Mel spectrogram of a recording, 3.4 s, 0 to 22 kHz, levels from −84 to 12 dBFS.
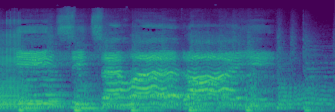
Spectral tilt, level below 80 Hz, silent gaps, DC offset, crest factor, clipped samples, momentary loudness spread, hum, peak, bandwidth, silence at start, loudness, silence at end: -4 dB/octave; -32 dBFS; none; under 0.1%; 14 dB; under 0.1%; 12 LU; none; -2 dBFS; 17 kHz; 0 s; -15 LUFS; 0 s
